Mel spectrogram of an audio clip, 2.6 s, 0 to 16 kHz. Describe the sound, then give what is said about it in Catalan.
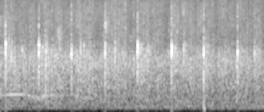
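An audience applauds steadily, a dense wash of many hands clapping with a few sharper claps popping out, continuing without pause; applause on a stage for a musician who had played there with his band two hours earlier. “tremolo de pensar que aquí està …, tocant en la seva banda fa 2 hores, i, aunque no nos escolta, també demanaria un aplaudiment per al gran …, que ha estat aquí, ara.”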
